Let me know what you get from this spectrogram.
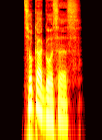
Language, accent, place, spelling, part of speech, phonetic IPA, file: German, Germany, Berlin, Zuckergusses, noun, [ˈt͡sʊkɐˌɡʊsəs], De-Zuckergusses.ogg
- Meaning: genitive singular of Zuckerguss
